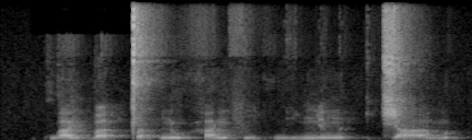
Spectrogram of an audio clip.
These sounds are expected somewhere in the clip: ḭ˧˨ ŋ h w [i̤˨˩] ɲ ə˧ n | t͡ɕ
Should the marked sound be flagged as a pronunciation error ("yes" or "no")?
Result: no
